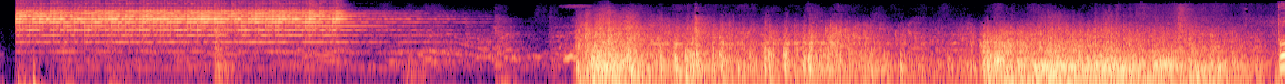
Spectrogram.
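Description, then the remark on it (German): A steady, ringing alarm-like tone fades out, then loud, heavy thunder rumbles and rolls through in two long waves. “Hast du den Donner gehört?”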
